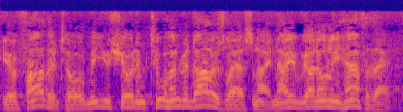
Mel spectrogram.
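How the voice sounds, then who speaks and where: An actor playing a firm, skeptical police lieutenant with a dry, probing manner in an old radio drama style. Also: male voice, on the high side, expressive, brisk. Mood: accusing. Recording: dull, noisy old radio recording.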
